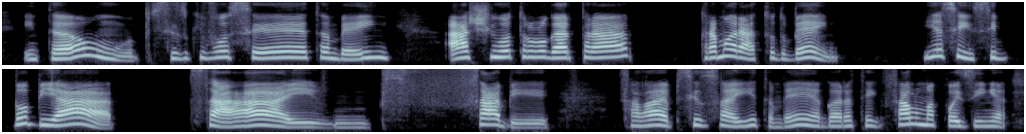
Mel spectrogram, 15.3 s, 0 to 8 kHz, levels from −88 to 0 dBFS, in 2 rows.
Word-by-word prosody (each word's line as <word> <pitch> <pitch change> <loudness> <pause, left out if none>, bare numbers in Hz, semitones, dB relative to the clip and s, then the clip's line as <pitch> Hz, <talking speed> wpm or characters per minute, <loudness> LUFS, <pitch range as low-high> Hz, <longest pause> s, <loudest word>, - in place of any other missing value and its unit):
Então, 210 - -1
preciso 225 -1 -12
que 245 - -13
você 250 0 -2
também 235 +1 -4 0.4
ache 255 +2 +5
um 270 - 0
outro 275 0 -3
lugar 250 -2 +4
pra 260 +4 +3 0.5
pra 255 +2 +1
morar, 275 -9 +2
tudo 220 -1 -12
bem?". 235 +6 -2 0.6
E 275 - -5
assim, 275 -7 -4
se 230 0 -9 0.2
bobear, 260 -1 +3 0.6
sai, 185 -4 +4 0.4
sabe. 155 - -3 0.5
Fala: 210 +3 -1
"Ah, - - +3
eu - - -7
preciso 235 -3 -10
sair 210 +1 -3
também, 200 +6 -6
agora 195 +1 -6
tem". 215 -2 -12
Fala 260 +2 +2
uma 240 -2 -2
coisinha, 195 -3 -7
235 Hz, 120 wpm, -22 LUFS, 200-255 Hz, 0.6 s, ache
